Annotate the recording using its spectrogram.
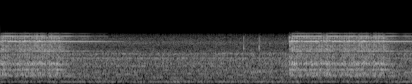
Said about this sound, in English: And then, just before midnight, the phone rang.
